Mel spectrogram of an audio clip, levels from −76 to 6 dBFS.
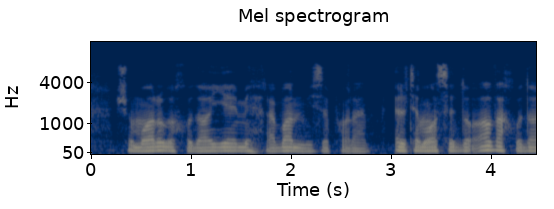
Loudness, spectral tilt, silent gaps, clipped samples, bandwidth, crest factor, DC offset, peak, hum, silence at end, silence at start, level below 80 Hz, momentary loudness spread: -32 LUFS; -6 dB/octave; none; under 0.1%; 8 kHz; 16 dB; under 0.1%; -16 dBFS; none; 0 s; 0 s; -58 dBFS; 9 LU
